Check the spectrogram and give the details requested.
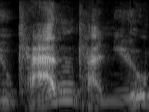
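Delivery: low, growling bear voice. Narrator reads the bear answering the gingerbread man: growling bear voice. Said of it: "growled the bear".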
